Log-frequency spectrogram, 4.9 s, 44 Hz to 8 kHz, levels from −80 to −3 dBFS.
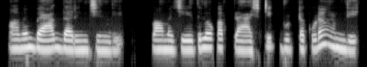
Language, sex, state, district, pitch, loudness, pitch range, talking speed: Telugu, female, Telangana, Hyderabad, 180 Hz, -16 LUFS, 170-190 Hz, 120 wpm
